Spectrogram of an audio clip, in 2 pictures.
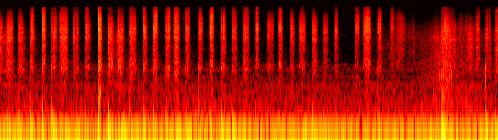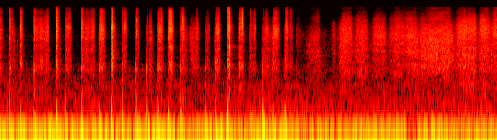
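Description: A single large white paper toilet roll with a hollow core is scratched and rubbed with the fingertips while being moved from the left to the right microphone ear. Rapid, dry scratching strokes crackle brightly over a low rumble, turning into a smoother, airy rubbing hiss near the end.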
